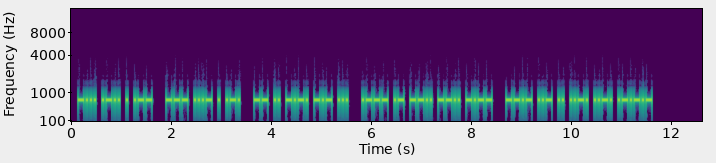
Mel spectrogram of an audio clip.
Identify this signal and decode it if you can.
Morse code, heard as a keyed tone, about 30 wpm, 700 Hz. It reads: BLEW OVER MICKS JAZZY QUIFF.
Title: Pangram Challenge v2 - 30wpm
